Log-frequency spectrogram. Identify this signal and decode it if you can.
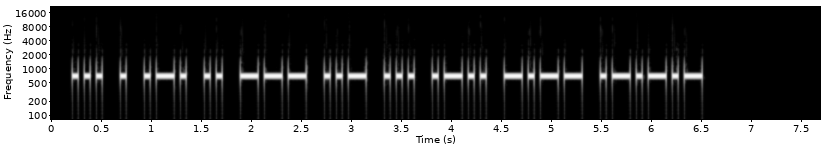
Morse code, heard as a keyed tone, about 20 wpm, 700 Hz. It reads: SERIOUSLY.
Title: Sentences from Top 1200 Words 20wpm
